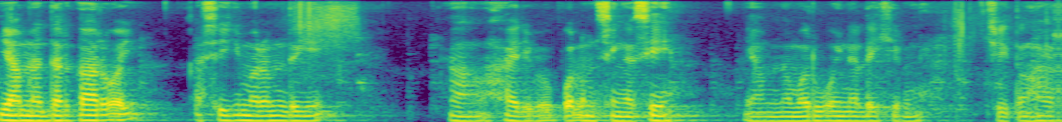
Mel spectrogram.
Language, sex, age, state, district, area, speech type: Manipuri, male, 30-45, Manipur, Thoubal, rural, spontaneous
